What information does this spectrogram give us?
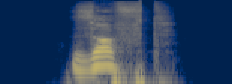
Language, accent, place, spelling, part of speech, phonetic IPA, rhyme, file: German, Germany, Berlin, sofft, verb, [zɔft], -ɔft, De-sofft.ogg
- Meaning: second-person plural preterite of saufen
